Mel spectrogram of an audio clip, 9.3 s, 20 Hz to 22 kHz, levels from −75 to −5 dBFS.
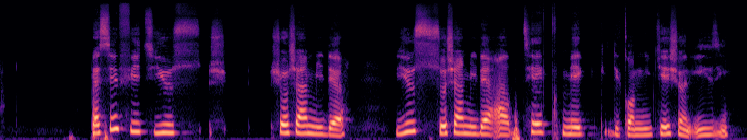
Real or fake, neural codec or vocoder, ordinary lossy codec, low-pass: fake; autoencoder, 48 kHz, 32 numbers a frame, DAC-VAE, trained on Japanese speech; none; none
